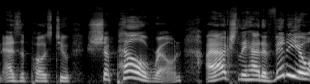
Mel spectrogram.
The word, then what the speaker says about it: Chappell Roan: didn't know how to pronounce it I initially pronounced it Chapel rone as opposed to Chappelle rone I actually had a video on this channel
